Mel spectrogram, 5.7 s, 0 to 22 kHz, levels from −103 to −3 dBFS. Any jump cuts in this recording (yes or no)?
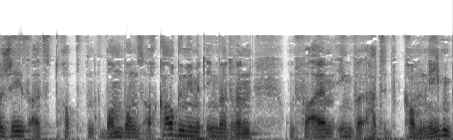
yes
